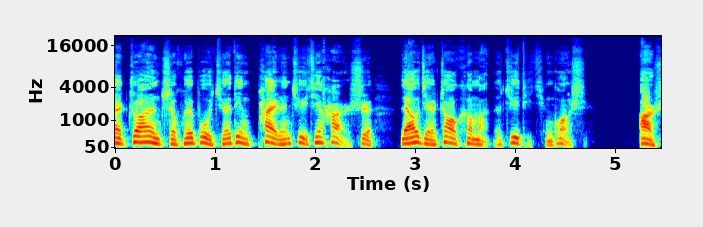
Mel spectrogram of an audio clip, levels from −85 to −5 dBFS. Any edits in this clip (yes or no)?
yes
